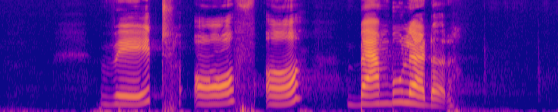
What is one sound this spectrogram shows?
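A woman speaks slowly and clearly, close by.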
